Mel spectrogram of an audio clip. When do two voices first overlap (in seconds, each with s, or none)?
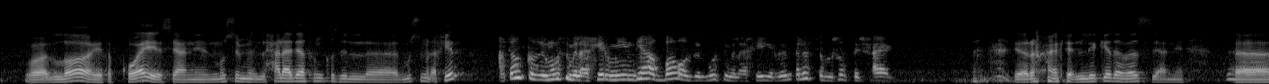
none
